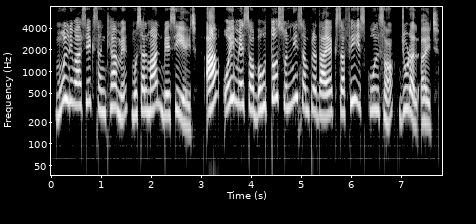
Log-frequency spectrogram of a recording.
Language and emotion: Maithili, neutral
